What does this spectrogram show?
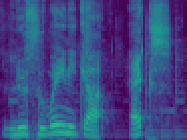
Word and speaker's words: Lituanica X: that you are here your team name is lithuanica X right and your team number is 2242 yep is that how you pronounce it yep that's how we pronounce it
